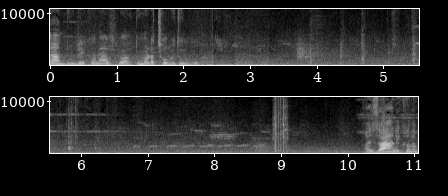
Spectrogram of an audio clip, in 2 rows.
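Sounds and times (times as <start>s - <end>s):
bird chirping rising notes: 6.5s - 9.4s.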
